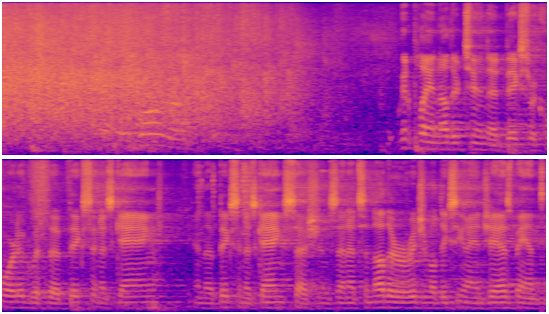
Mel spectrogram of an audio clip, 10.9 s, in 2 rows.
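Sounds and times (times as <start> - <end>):
crowd applauding: 0.0 - 3.3
speech: 4.0 - 10.8.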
